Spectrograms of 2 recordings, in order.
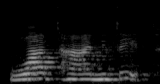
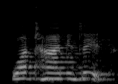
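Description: First: Slower, each word set apart; slow model question. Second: Said in the usual way. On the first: Shown as a demonstration. Teacher repeating the clock question for class, slow model question. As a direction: draw the question out for learners.

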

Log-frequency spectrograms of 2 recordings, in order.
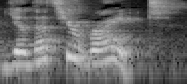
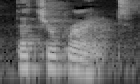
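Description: First: Said in the usual way. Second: Softer, low-pitched echo of "That's your right."; soft emphatic repeat. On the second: Real, not acted. Repeats phrase softer second time.

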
